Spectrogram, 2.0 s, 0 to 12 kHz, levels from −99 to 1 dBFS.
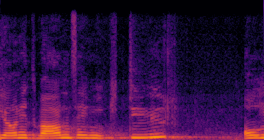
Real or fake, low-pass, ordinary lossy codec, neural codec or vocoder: fake; 10.8 kHz; none; codec, 44.1 kHz, 2.6 kbps, SNAC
